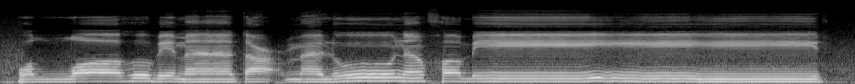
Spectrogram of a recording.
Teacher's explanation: وقف کی صورت میں را ساکن پڑھا جائے گا، باریک بھی پڑھا جائے گا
